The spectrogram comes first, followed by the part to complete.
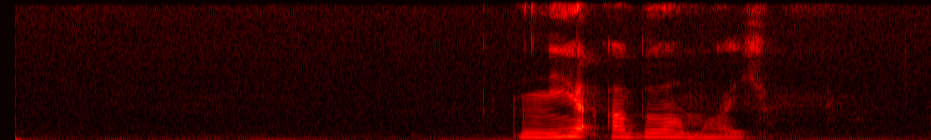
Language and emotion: Russian, neutral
